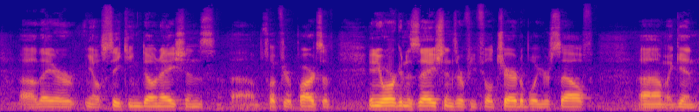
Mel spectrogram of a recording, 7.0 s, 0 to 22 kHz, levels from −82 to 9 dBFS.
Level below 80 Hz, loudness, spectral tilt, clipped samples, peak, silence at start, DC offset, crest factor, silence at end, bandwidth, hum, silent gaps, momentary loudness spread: -62 dBFS; -16 LUFS; -4.5 dB/octave; under 0.1%; 0 dBFS; 0 s; under 0.1%; 16 dB; 0 s; 18 kHz; none; none; 15 LU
